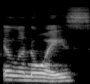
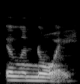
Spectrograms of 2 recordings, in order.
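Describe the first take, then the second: First: The final S sound is pronounced. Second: The final S sound is left silent. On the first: The speaker calls it wrong. "It's not Illinois" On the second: The speaker calls it right. "So we don't say the S at the end"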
